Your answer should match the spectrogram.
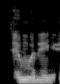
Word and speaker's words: Dinwiddie: Before the last game, because Spencer Dinwiddie, is that how you say it? – Yeah, Dinwiddie.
